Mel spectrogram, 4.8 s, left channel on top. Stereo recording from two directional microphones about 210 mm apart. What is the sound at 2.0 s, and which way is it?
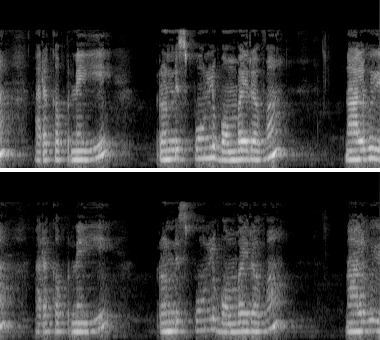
A woman's voice, 40° left (ahead or behind).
